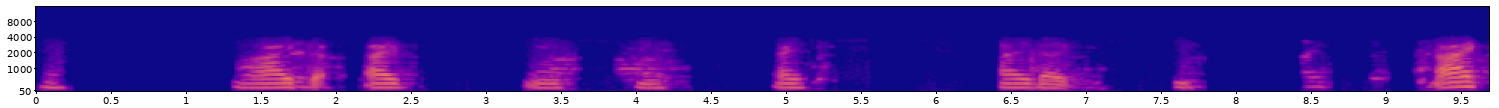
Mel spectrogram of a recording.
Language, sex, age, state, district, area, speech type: Kannada, female, 60+, Karnataka, Dakshina Kannada, rural, conversation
